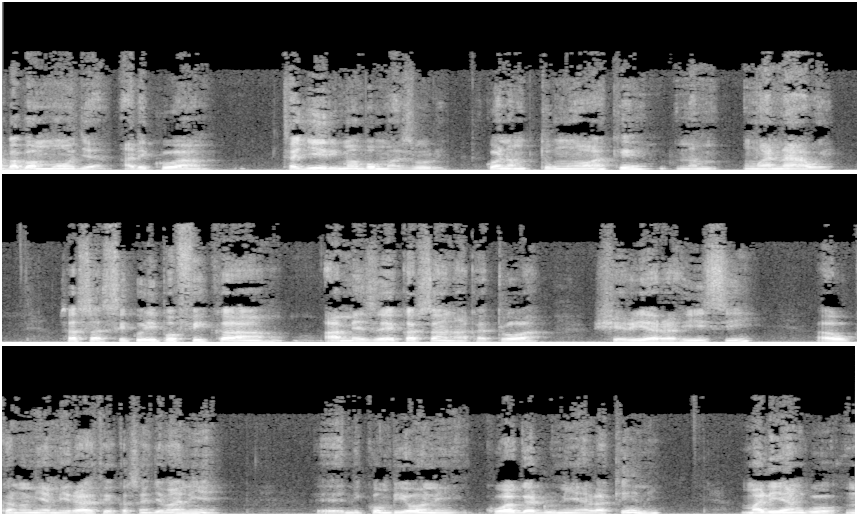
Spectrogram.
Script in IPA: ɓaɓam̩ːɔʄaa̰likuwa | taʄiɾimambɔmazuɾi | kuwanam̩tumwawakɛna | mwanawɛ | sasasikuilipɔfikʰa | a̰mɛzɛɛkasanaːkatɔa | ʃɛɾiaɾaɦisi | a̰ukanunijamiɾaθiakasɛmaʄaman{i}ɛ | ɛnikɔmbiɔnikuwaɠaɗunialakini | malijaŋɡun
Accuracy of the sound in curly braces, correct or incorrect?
correct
